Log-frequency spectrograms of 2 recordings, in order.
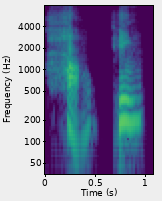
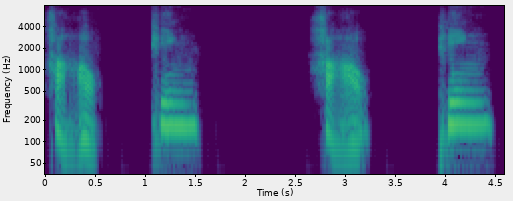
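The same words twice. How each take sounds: First: Hao ping joined, Hao as a short half third tone then ping rising. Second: Each syllable on its own tone; separate syllables. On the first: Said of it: "diucapkan jadi satu, nada tiganya menjadi separuh". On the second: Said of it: "kita ucapkan ya". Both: Shown as a demonstration.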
